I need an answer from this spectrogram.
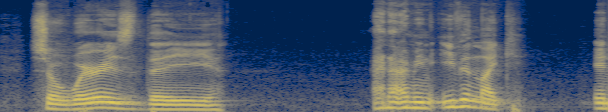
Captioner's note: none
